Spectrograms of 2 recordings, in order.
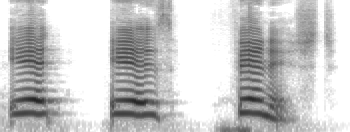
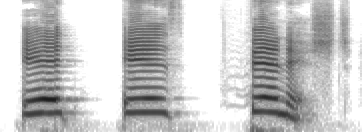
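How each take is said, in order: First: Said in the usual way. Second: Proclaimed loud. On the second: Acted. Preacher proclaims the three words.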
